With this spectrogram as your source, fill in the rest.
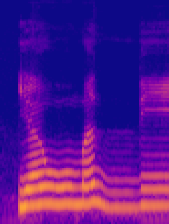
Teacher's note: asyamsiyah karena alif lam bertemu dengan huruf Syamsiyah yaitu huruf Dal Alif lamnya dileburkan ke dalam huruf Dal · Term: alif lam asyamsiyah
